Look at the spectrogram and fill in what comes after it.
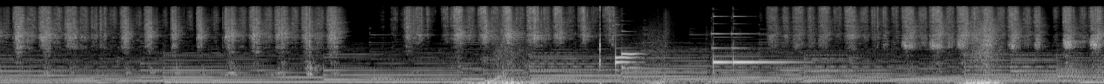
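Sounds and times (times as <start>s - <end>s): carrot rasping on grater: 0.0s - 6.2s, 7.8s - 11.0s
background music: 0.0s - 11.0s.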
